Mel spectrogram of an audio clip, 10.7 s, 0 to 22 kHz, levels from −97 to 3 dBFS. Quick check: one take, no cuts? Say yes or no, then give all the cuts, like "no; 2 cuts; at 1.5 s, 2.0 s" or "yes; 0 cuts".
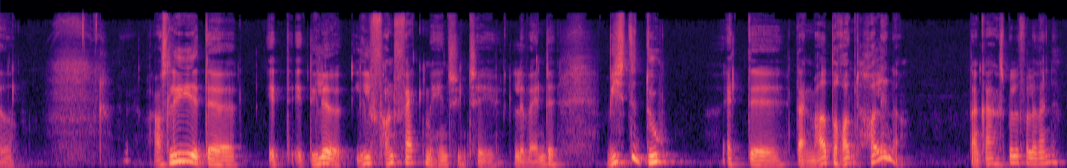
yes; 0 cuts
